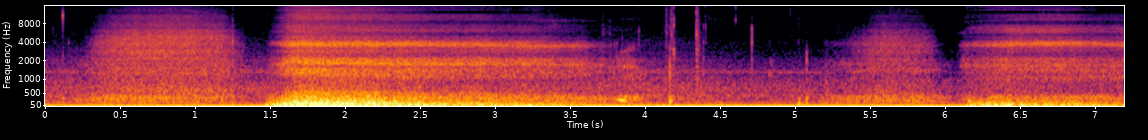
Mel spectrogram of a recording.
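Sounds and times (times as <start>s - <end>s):
person breathing slowly and deeply in a yoga pyramid pose: 0.0s - 4.4s, 5.0s - 7.1s.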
